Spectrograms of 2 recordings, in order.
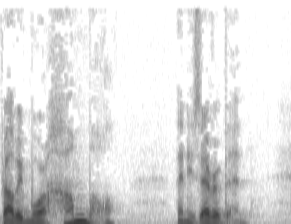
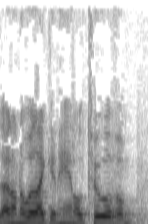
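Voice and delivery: louder, higher, fast blurt; mock-flustered rush of words; acted overwhelmed protest; 6 semitones higher, 11 dB louder, much faster than usual. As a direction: blurt it out as if it's too much. Acted overwhelmed reply to second question.

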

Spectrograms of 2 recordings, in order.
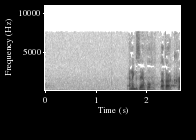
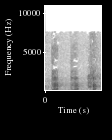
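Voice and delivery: soft mock pats; 9 semitones higher, 11 dB quieter than usual. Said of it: "and she goes".

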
